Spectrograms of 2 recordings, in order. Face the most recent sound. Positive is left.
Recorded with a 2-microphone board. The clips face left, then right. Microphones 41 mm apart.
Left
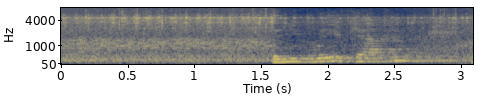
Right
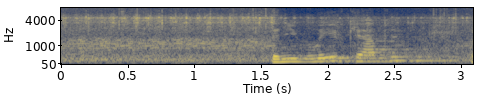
turn(degrees=-40)  # may be behind; listen again after turning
